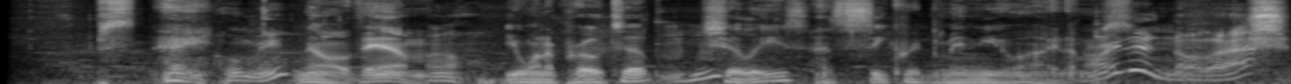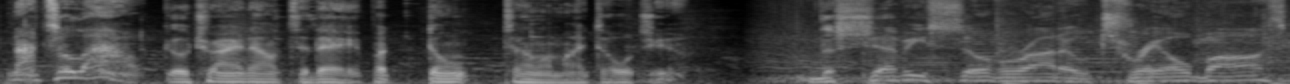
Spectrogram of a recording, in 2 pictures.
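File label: Commercial, male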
